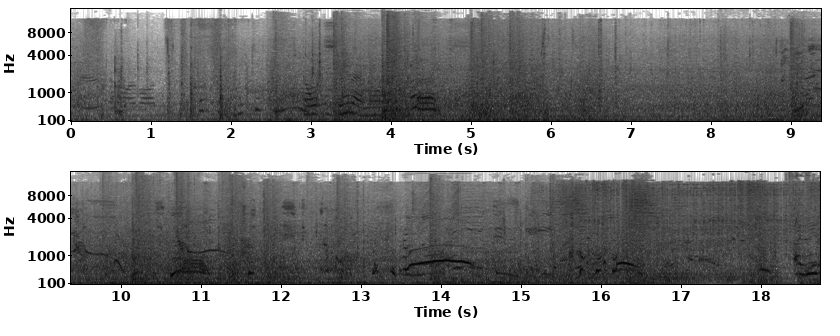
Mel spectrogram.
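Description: A buggy engine hums and revs as the vehicle drives.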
